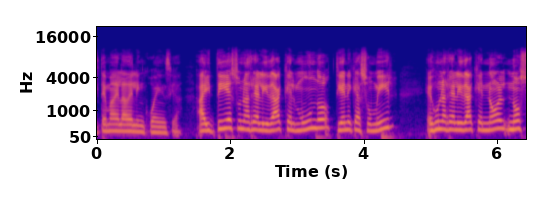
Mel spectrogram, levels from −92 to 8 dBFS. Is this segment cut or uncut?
cut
